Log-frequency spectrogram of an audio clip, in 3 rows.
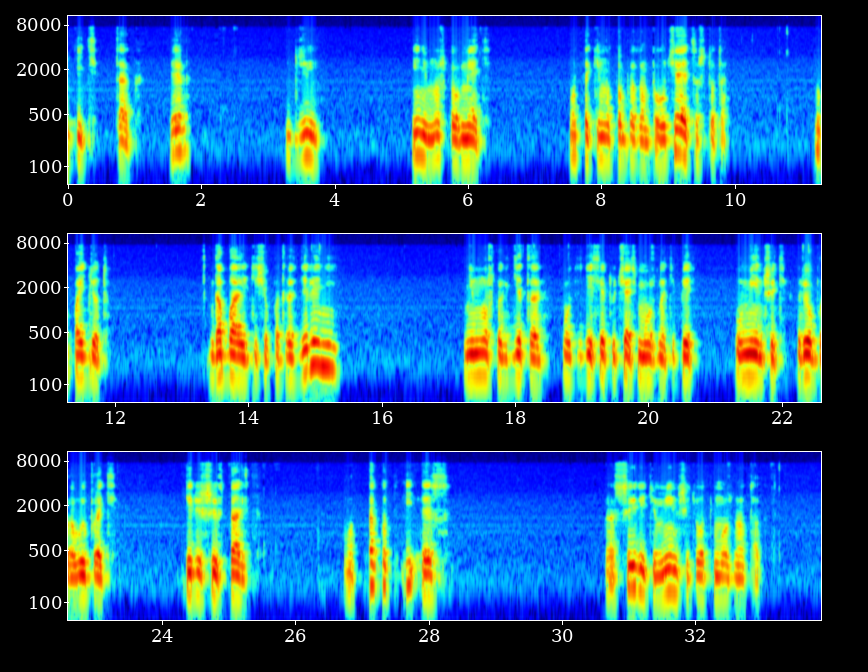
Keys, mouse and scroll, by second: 1.6 r, 3.5 g, 7.2 middle click, 10.8 click, 11.3 middle click, 12.3-12.7 scroll down 3, 12.7 middle click, 15.0 click, 16.4 middle click, 17.0-18.2 scroll up 1, 18.2 scroll up 1, 18.4 middle click, 22.5 click, 25.8 alt+shift+click, 28.3 s.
